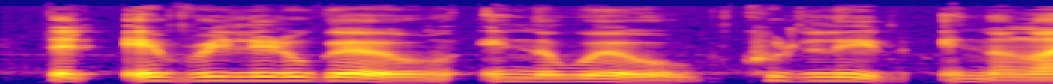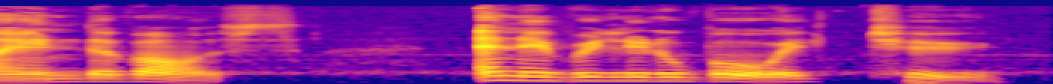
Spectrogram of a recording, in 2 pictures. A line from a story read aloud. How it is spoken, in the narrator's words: continued Betsy, dreamily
